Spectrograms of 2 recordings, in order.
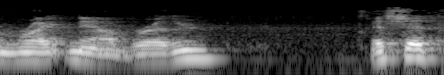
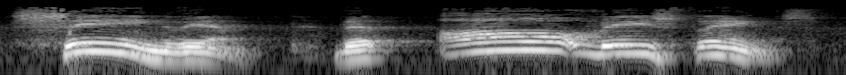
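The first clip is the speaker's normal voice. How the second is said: dramatic pulpit reading, drawn out and high; slow, high scripture reading; 9 semitones higher, 4 dB louder, much slower than usual. Acted. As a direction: lift the verse up slowly, like a proclamation. Preacher reads scripture aloud.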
